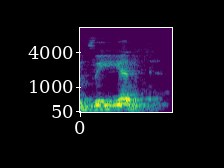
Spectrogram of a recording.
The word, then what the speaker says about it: वियद: बिंबम, बिंबम व में मिलाना, बिंबम, फिर वियद, वियद द पर रुकना, विलस, विलसदंश, विलसदंश ऐसा उच्चारण करना, विलसदंश, बिंबम वियद विलसदंश लतावितानम।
